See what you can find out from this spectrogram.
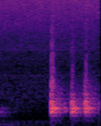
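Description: Three firm knocks on a wooden door, the first alone and the last two in quicker succession, fairly loud with no talking.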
